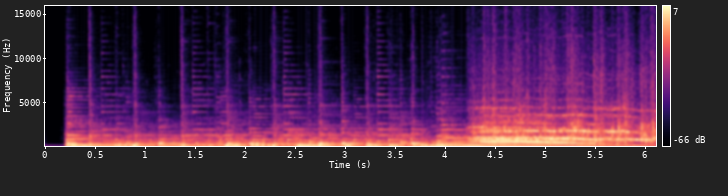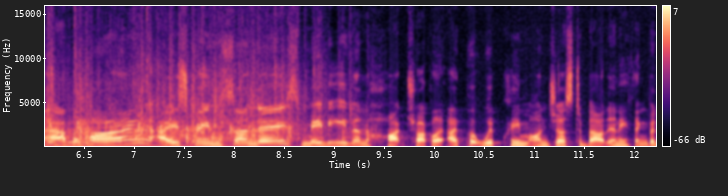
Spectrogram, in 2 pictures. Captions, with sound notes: (upbeat bluegrass music) (audience applauding) (audience cheering) Apple pie, ice-cream sundaes, maybe even hot chocolate. I put whipped cream on just about anything.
